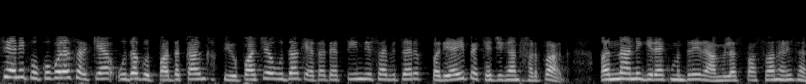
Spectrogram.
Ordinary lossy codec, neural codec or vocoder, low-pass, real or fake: none; none; 3.6 kHz; real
